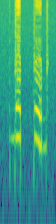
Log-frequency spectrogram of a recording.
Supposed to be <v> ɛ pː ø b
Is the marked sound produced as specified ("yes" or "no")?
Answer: no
